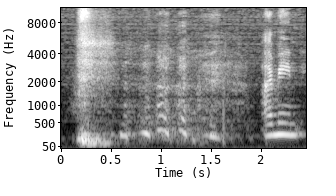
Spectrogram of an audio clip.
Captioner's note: audience laughs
